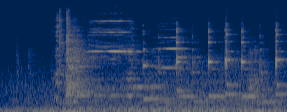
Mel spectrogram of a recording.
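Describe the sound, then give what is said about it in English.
A metal gate clanks, its hinges squealing in high ringing tones, followed by a series of short metallic creaks and clinks over a steady low rumble. “So I found and used a different gate recording instead.”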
